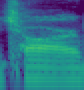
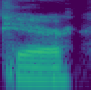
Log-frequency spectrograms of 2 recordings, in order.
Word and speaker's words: char: char I usually say char but I think it's pronounced care as in character a boolean right or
